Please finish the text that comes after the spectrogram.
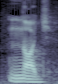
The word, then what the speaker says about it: Nagy: So this G and Y, it's pronounced together, G. So it should be pronounced as Nagy. Ádám Nagy.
